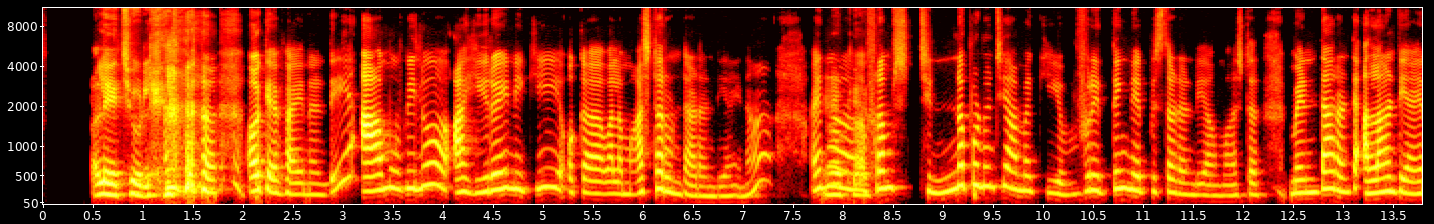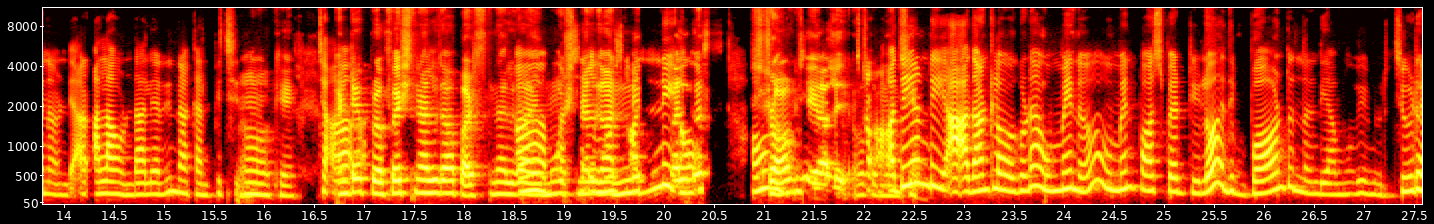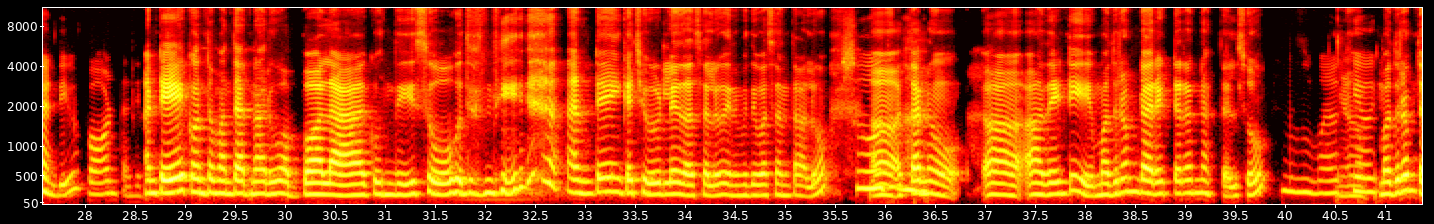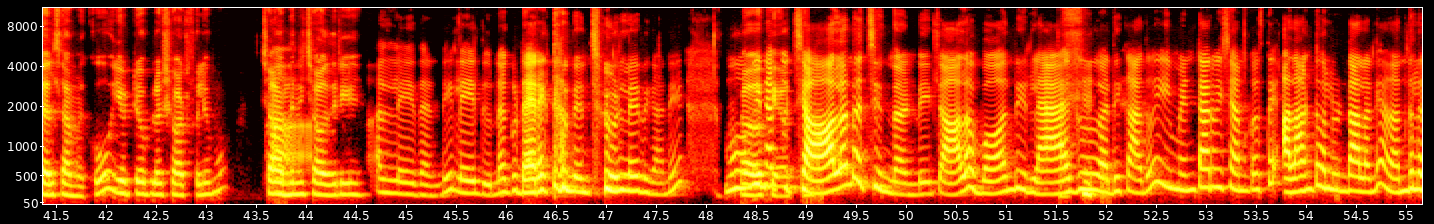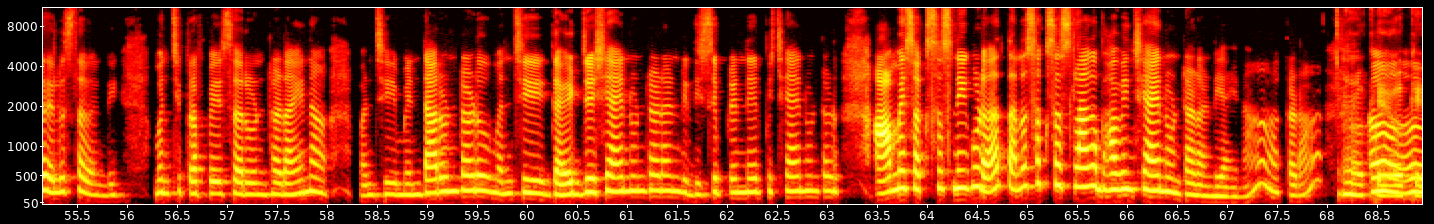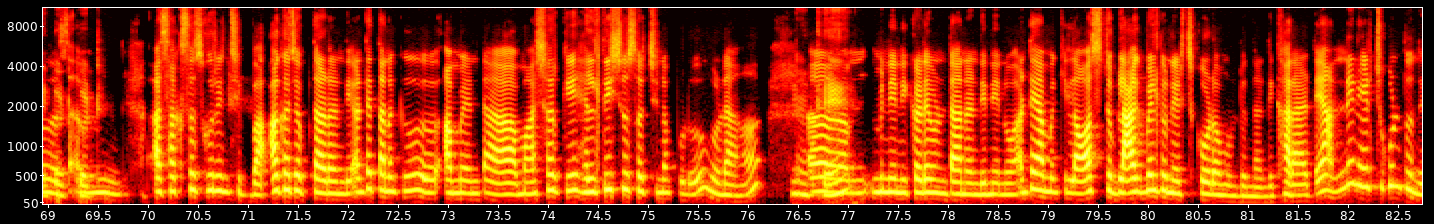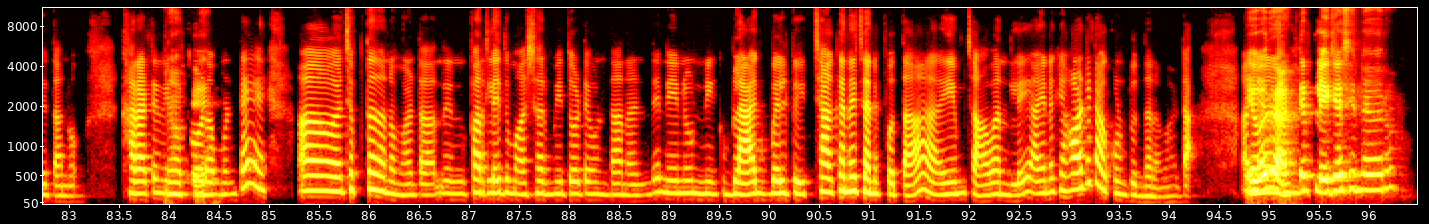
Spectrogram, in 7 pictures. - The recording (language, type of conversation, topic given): Telugu, podcast, మంచి మార్గదర్శకుడిని ఎలా ఎంచుకోవాలో మీరు చెప్పగలరా?
- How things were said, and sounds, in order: chuckle; in English: "ఫైన్"; giggle; other background noise; in English: "మూవీలో"; in English: "హీరోయిన్‌కి"; in English: "ఫ్రమ్స్"; in English: "ఎవ్రీథింగ్"; in English: "మెంటార్"; in English: "ప్రొఫెషనల్‌గా, పర్సనల్‌గా, ఎమోషనల్‌గా"; in English: "పర్సనల్ ఎమోషన్"; in English: "స్ట్రాంగ్"; in English: "వుమెన్ ప్రాస్పెక్టీవ్‌లో"; in English: "మూవీ"; tapping; chuckle; chuckle; in English: "యూట్యూబ్‌లో షార్ట్"; laughing while speaking: "నాకు డైరెక్టర్ నేను చూడలేదు గాని మూవీ నాకు చాలా నచ్చిందండి. చాలా బావుంది"; in English: "డైరెక్టర్"; in English: "మూవీ"; in English: "ల్యాగ్"; in English: "మెంటార్"; giggle; in English: "ప్రొఫెసర్"; in English: "మెంటార్"; in English: "గైడ్"; in English: "డిసిప్లిన్"; in English: "సక్సెస్‌ని"; in English: "సక్సెస్‌లాగా"; in English: "గుడ్. గుడ్"; in English: "సక్సెస్"; in English: "మెంటార్"; in English: "మాస్టర్‌కి హెల్త్ ఇష్యూస్"; in English: "లాస్ట్ బ్లాక్ బెల్ట్"; in English: "మాస్టర్"; in English: "బ్లాక్ బెల్ట్"; in English: "హార్ట్ అటాక్"; in English: "యాక్టర్ ప్లే"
